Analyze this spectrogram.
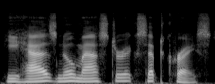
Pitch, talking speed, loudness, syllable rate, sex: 135 Hz, 165 wpm, -20 LUFS, 3.9 syllables/s, male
